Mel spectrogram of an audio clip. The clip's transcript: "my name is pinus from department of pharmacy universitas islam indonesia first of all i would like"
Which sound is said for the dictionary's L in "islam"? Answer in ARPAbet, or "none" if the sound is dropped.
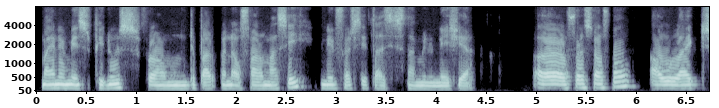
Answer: N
